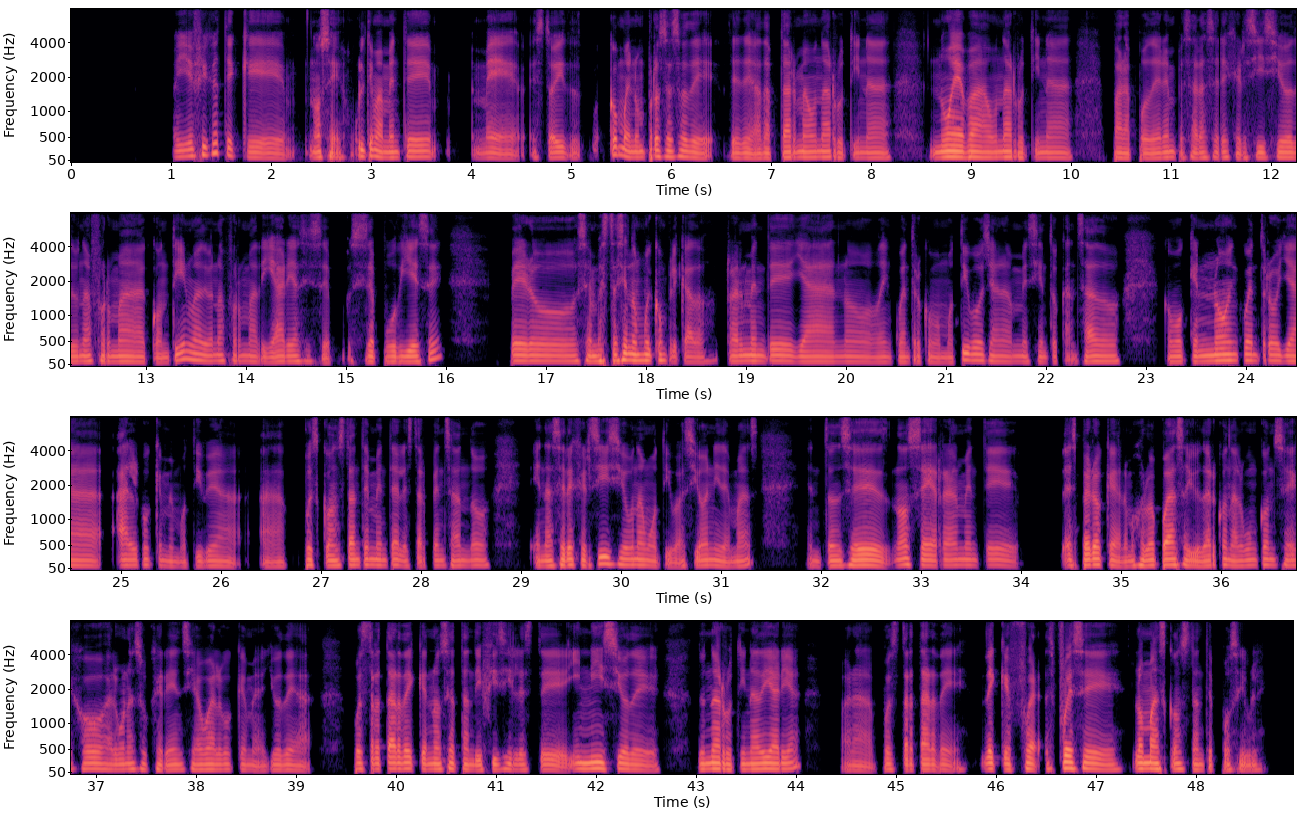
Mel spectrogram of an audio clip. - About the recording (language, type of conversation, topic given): Spanish, advice, ¿Qué te dificulta empezar una rutina diaria de ejercicio?
- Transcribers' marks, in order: none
